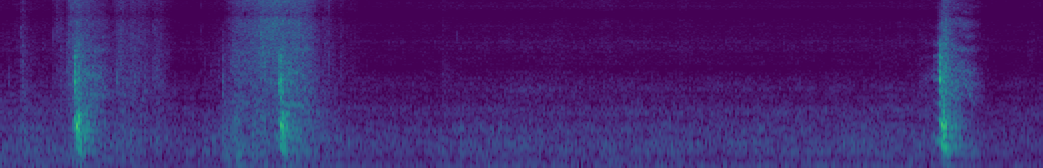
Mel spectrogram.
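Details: Deliberately provoked sneezing in a sneezing challenge after inhaling chilli powder: three sharp explosive sneezes over about eight seconds against faint room noise.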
